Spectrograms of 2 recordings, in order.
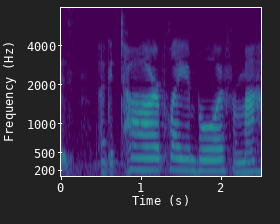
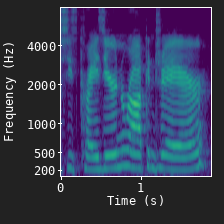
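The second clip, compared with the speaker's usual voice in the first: mocking the doubters; 3 semitones higher, 13 dB louder than usual. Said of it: "I can read your faces".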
